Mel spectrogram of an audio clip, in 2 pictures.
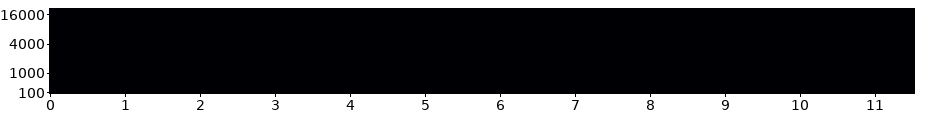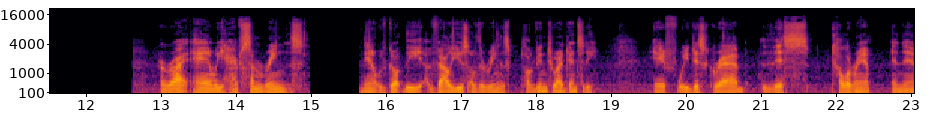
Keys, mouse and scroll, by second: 1.0 click, 5.8 click, 6.7 click, 10.0 click, 11.0 scroll down 4, 11.3 middle click, 11.6 middle click, 12.8 middle click, 15.1 middle click, 15.5-15.9 scroll down 14, 15.9 middle click, 17.1 middle click, 17.6 middle click, 19.8 middle click, 20.2 scroll down 3, 20.4 middle click, 20.6 scroll up 3, 20.9-21.5 scroll down 1, 21.5 middle click, 21.8 click.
